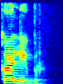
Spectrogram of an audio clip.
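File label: "калибр", Komi, female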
